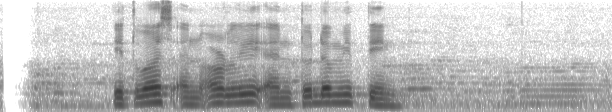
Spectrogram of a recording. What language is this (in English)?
Sundanese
